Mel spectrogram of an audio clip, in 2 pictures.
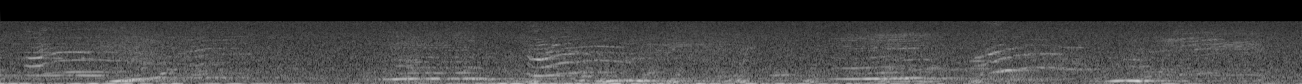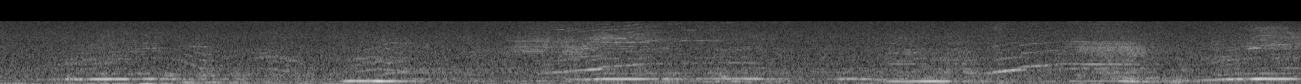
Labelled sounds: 0.2	1.0	humpback whale, 0.80 to 1.9 kHz
1.9	2.2	humpback whale, 1.7 to 2.1 kHz
5.3	6.2	humpback whale, 0.80 to 2.3 kHz
9.0	10.9	humpback whale, 0.86 to 4.2 kHz
11.6	11.8	humpback whale, 2.8 to 3.2 kHz
12.2	12.5	humpback whale, 2.2 to 2.8 kHz
14.9	16.0	humpback whale, 1.1 to 2.4 kHz
18.8	20.2	humpback whale, 0.80 to 6.7 kHz
23.0	24.2	humpback whale, 0.80 to 2.9 kHz
25.1	25.9	humpback whale, 0.99 to 2.5 kHz

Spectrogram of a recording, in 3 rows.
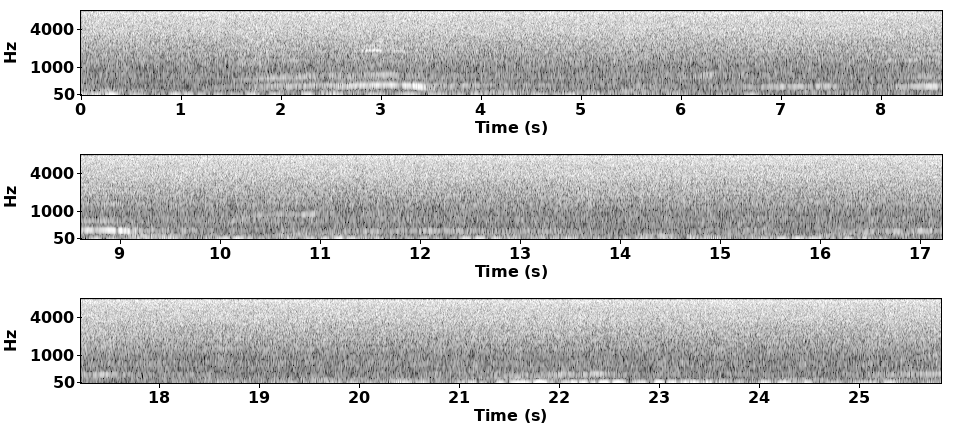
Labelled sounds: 10.3	11.0	humpback whale, 0.80 to 0.99 kHz

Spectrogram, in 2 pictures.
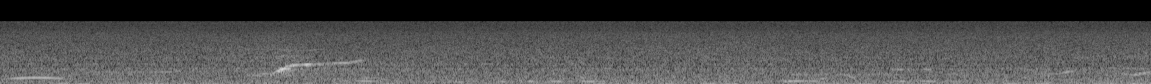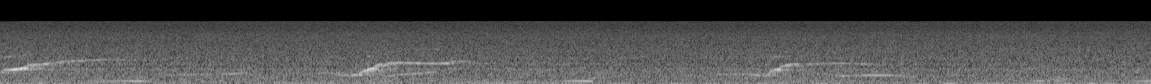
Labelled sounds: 2.8	3.7	humpback whale, 0.80 to 1.2 kHz
11.7	12.6	humpback whale, 0.80 to 1.2 kHz
15.2	16.2	humpback whale, 0.80 to 1.2 kHz
19.3	20.0	humpback whale, 0.80 to 1.1 kHz

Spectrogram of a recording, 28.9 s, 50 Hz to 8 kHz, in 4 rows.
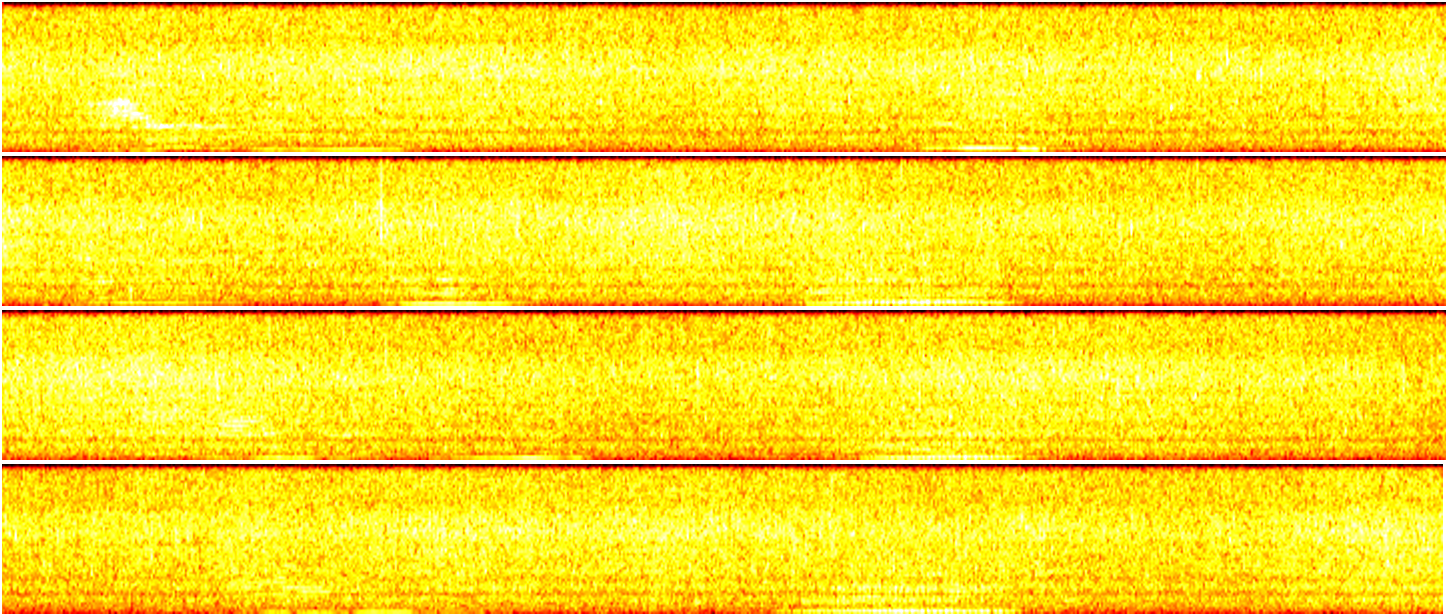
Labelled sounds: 0.7	1.1	humpback whale, 1.3 to 1.6 kHz

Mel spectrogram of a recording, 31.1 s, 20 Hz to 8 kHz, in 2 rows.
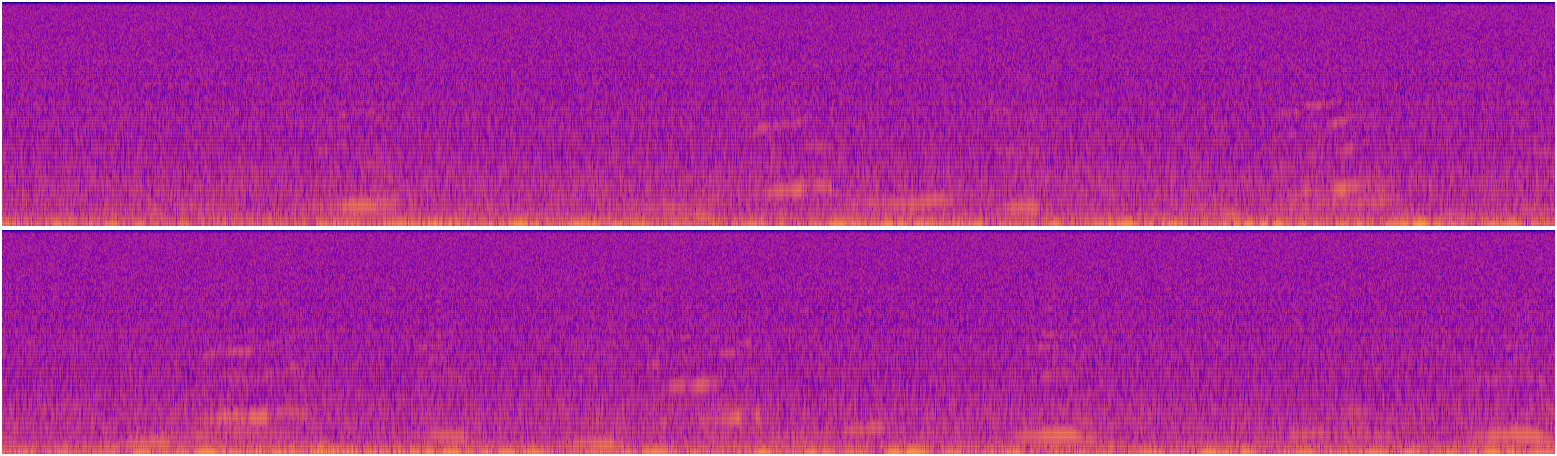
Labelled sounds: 7.8	8.1	humpback whale, 1.4 to 1.7 kHz
13.0	13.3	humpback whale, 1.9 to 2.0 kHz
17.7	18.3	humpback whale, 0.99 to 1.6 kHz
22.2	22.6	humpback whale, 0.86 to 0.99 kHz

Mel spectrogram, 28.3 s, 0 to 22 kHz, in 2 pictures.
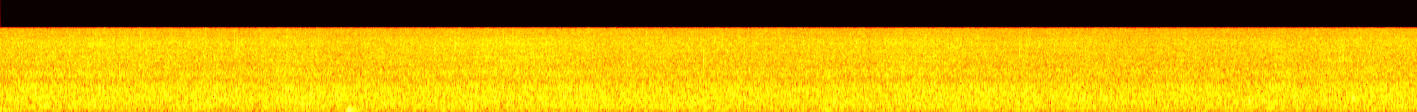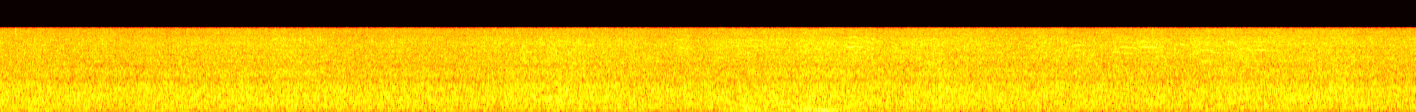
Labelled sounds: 21.5	21.8	Pacific white-sided dolphin, 3.9 to 5.1 kHz

